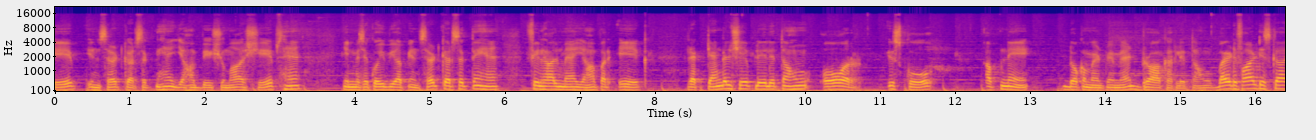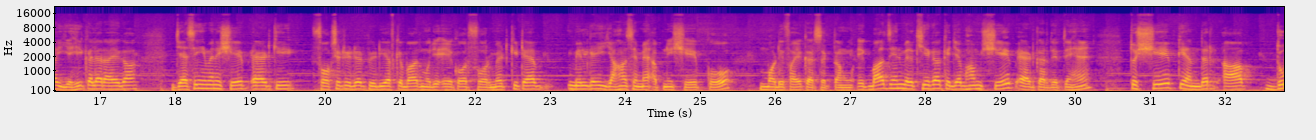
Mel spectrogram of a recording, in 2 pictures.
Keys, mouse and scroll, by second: 1.5 click, 9.2-17.8 drag, 31.0 click.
